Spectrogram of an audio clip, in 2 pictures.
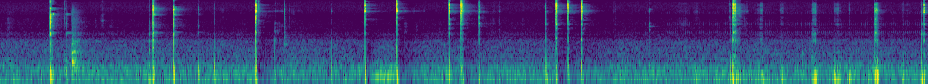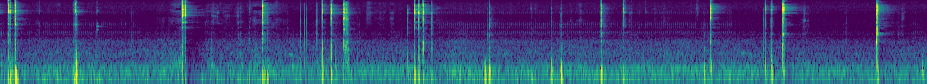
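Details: Simulated dental scaling with a hand scaler on a painted teeth model rather than real tartar: sharp, irregular metallic scraping and clicking.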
